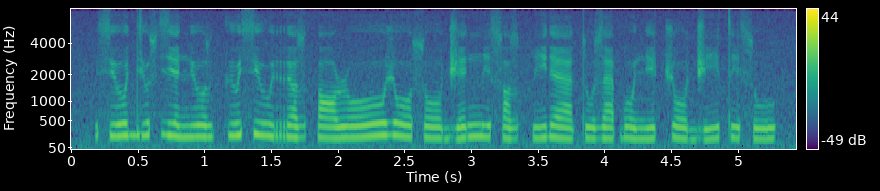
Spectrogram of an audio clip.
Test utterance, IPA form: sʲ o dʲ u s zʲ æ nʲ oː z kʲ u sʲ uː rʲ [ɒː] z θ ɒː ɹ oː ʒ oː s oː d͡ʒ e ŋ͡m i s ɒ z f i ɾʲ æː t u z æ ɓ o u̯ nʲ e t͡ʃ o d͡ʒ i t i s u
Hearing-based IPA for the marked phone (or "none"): ɒ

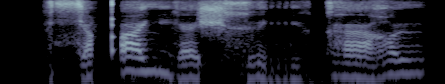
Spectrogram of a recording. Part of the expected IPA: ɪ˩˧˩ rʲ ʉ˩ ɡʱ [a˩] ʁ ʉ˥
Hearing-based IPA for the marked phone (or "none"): a˦˨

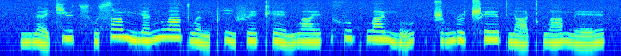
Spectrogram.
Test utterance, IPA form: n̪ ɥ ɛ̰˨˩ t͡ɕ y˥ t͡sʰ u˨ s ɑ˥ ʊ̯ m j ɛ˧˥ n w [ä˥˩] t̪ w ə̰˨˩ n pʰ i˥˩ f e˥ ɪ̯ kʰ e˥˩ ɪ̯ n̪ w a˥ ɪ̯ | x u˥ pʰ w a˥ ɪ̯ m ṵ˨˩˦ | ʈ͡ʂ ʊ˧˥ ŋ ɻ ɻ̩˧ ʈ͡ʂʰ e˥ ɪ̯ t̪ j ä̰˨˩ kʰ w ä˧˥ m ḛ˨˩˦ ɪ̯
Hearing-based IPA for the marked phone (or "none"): ä˥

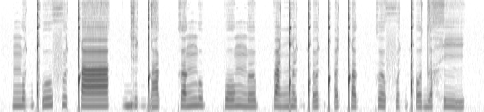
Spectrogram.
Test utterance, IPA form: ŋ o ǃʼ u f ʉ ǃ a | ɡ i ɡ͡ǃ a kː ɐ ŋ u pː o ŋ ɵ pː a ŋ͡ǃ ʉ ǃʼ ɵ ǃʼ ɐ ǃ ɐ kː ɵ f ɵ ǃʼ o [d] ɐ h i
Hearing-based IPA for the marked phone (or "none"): d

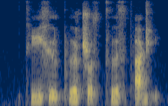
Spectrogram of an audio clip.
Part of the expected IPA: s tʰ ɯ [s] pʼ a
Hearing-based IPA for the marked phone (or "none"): s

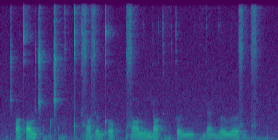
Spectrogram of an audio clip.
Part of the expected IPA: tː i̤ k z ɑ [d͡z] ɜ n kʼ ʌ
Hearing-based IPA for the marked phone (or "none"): z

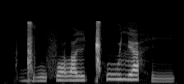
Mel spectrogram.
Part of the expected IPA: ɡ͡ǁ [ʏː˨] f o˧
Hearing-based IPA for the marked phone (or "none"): uː˨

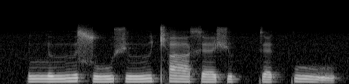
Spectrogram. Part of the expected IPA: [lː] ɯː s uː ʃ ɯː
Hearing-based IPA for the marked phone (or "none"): lː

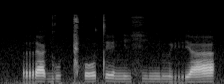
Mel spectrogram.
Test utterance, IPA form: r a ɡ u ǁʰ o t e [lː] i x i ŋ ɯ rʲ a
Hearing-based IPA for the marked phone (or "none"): n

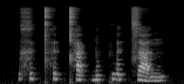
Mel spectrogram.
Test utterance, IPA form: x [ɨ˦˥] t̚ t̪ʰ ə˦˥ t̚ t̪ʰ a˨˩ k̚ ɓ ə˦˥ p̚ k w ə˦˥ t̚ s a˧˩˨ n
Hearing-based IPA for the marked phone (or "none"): ə˦˥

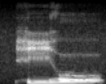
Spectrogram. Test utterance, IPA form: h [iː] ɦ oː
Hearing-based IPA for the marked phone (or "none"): iː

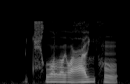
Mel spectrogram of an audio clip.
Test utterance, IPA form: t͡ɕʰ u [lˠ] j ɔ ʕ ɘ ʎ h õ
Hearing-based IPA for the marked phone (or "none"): lˠ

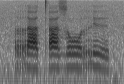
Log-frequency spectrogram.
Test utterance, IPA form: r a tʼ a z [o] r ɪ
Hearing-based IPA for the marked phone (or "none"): o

